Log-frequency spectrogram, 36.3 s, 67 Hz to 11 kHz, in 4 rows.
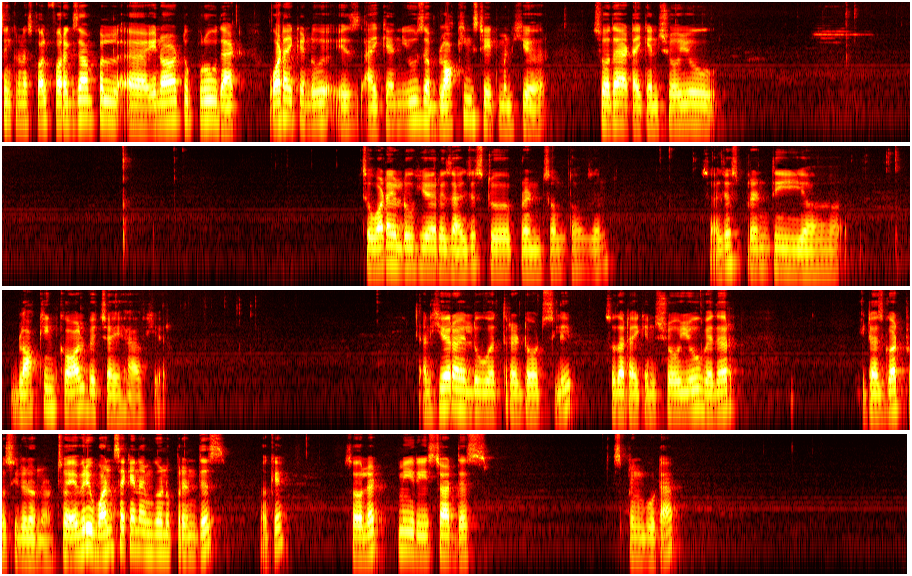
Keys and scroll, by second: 7.4 Tab, 8.9 Tab, 12.0 super+z, 17.0 Tab, 25.2 Return, 31.9 super+r.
